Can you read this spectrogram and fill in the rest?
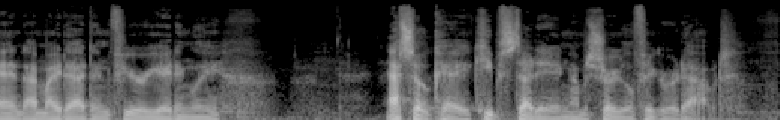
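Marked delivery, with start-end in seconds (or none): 2.6-4.8 put-on smug, patronizing, reassuring tone. Retelling what a man said during an argument, mock-patronizing. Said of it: "he said very patronizingly".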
